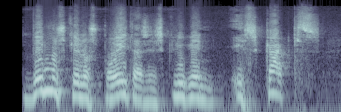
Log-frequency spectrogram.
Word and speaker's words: escacs: Un castellano las pronunciaría tal como ocurre hoy con las palabras que acaban en ch, como vich, lluch, escach. En cambio, un catalano parlante las pronunciaría con q final, como vic, lluc, escac.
